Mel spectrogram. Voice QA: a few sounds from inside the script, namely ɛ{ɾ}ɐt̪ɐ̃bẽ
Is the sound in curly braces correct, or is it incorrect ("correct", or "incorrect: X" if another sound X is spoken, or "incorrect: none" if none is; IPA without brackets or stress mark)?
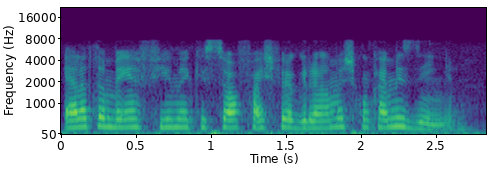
incorrect: l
